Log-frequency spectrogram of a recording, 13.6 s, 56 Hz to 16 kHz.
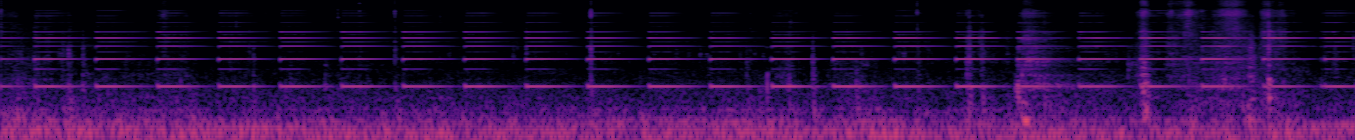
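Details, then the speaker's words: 2005 Mini Cooper S R53, 132,963 miles, no-crank, with the EWS3 module unplugged for a bypass test and the key out. A steady chime just under once a second; the owner suspects the disconnected EWS, unconfirmed. "Not sure why this is beeping right now. Might be because the EWS is disconnected."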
